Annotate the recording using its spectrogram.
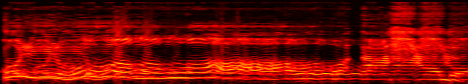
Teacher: تو وقف کی وجہ سے دال کو ساکن کریں گے، اور دال جب ساکن ہو جائے تو وہ اس پر قلقلہ کیا جاتا ہے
